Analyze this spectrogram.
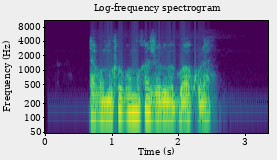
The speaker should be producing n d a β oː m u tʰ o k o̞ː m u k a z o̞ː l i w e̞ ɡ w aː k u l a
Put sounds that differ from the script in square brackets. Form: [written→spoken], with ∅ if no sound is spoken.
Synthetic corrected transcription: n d a β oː m u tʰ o [k→ɡ] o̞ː m u k a z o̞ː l i w e̞ ɡ w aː k u l a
